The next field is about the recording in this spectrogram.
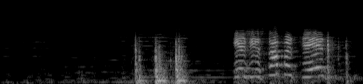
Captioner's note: knocking on door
